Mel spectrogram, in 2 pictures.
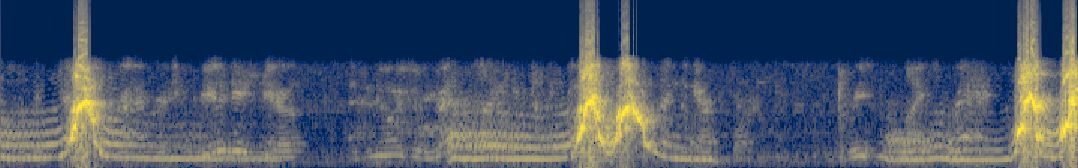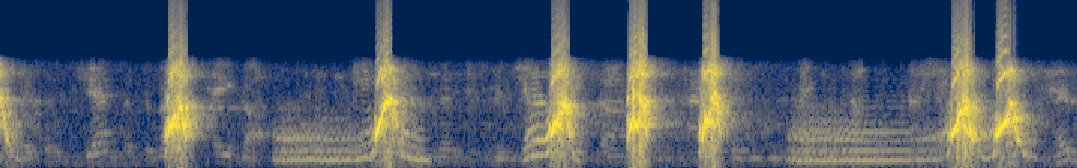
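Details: Missy, a pet Shih Tzu, barking while playing: short sharp barks in pairs and singles, spaced one to two seconds apart, with low growly vocal sounds and voices between them.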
